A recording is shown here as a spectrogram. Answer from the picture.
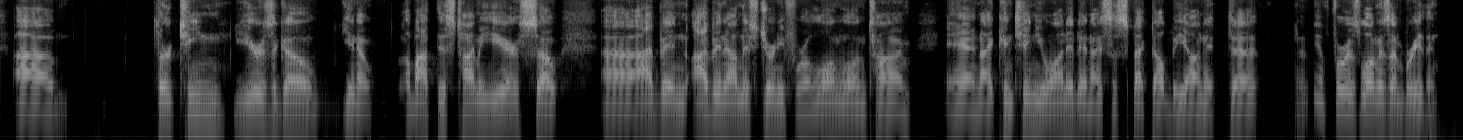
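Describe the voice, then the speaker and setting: A man with an unremarkable speaking voice and an American accent talks at a medium pitch and moderate pace, with ordinary pitch variation. The sound is dry and close with no echo, and the background is quiet. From Texas. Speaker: cybersecurity expert. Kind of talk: interview.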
